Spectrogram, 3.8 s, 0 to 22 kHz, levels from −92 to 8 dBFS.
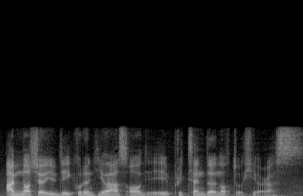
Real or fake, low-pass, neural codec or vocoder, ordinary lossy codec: fake; none; codec, 16 kHz, 0.8 kbps, ZipCodec; none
